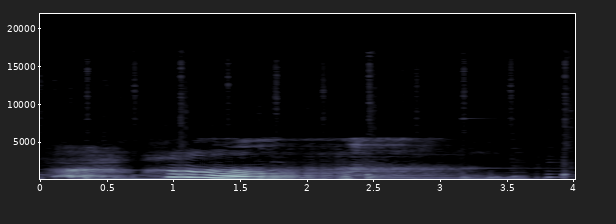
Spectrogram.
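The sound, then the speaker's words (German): A loud, drawn-out exaggerated yawn slides downward in pitch, performed by a voice over steady background music that keeps playing after the yawn fades. “Und jetzt kannst du einmal ganz laut gähnen.”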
